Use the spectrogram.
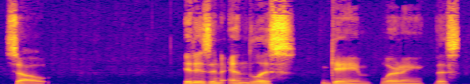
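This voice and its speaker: A man hosting a podcast, giving relaxed, rambling advice in casual conversation. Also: medium pitch, takes it slowly, dry recording. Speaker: podcast host.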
